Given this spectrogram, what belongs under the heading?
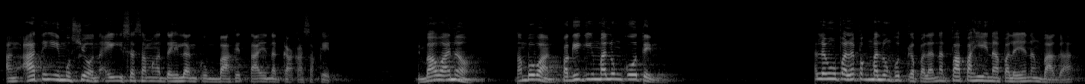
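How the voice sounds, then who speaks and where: Pastor guy, kinda high voice, chatty sermon that gets loud. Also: very animated, fast. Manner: chatty with congregation, then preaching with rising loudness.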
